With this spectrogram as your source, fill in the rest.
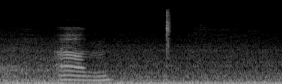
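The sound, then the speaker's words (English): Low, steady road rumble fills the inside of a moving car with traffic noise around it. A brief voice-like sound rises over the drone early on, and a short high hiss cuts through later. “there's always traffic and loud noises in the background every time I do this, because most of the time I do my podcast, I am driving.”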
